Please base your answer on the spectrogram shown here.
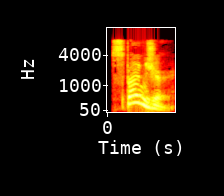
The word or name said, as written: sponger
